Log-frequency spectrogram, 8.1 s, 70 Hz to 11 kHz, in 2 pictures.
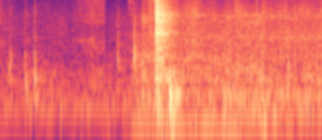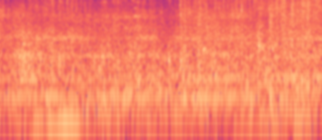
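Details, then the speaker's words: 20-year-old garage door on its opener after fitting new rollers and self-adjusting Green Hinges: clunk at start, then steady low motor hum and soft even rumble, no squeaks; quiet normal operation. "All right, that worked great. And it's not just the rollers that reduce the sound."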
